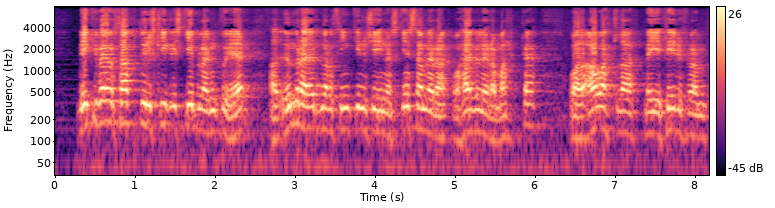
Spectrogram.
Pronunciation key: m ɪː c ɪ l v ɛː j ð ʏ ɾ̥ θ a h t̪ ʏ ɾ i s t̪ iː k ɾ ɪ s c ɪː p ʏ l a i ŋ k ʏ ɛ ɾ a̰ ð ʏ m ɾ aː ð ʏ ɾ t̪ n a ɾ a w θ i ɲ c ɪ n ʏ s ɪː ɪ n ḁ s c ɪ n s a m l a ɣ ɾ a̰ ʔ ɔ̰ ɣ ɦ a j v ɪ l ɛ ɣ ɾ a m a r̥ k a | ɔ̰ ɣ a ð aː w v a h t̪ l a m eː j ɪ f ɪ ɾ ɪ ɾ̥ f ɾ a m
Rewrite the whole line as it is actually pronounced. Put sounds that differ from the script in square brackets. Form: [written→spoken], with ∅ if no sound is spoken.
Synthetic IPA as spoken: m ɪː c ɪ l v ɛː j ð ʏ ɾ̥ θ a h t̪ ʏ ɾ i s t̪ iː k ɾ ɪ s c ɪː p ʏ l a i ŋ k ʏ ɛ ɾ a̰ ð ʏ m ɾ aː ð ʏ ɾ t̪ n a ɾ a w θ i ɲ c ɪ n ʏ s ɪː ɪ n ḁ s c ɪ n s a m l [a→ɛ] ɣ ɾ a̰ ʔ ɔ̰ ɣ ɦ a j v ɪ l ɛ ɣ ɾ a m a r̥ k a | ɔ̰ ɣ a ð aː w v a h t̪ l a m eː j ɪ f ɪ ɾ ɪ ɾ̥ f ɾ a m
